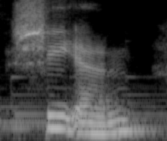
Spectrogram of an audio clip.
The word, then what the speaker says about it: Shein: The company, pronounced Shein, became the most Googled name in clothing.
